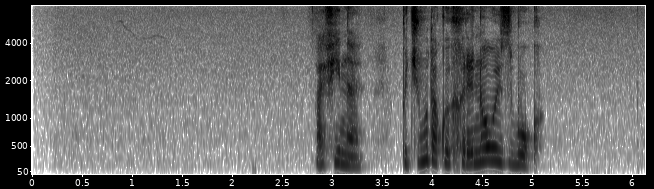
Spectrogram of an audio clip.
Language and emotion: Russian, angry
